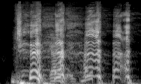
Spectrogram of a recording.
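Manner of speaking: breaking into high laughter; laughing through the words. Real, not acted. Laughing while reading.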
